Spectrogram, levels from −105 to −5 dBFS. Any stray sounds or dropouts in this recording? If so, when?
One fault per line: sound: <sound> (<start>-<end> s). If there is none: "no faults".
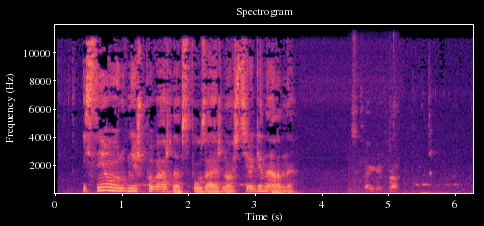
sound: cough (4.4-5.2 s)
